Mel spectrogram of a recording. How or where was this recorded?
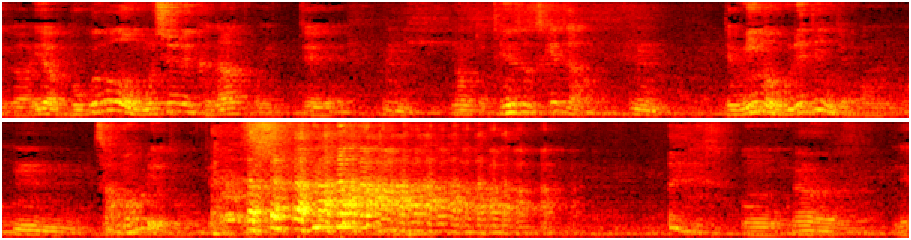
busy venue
